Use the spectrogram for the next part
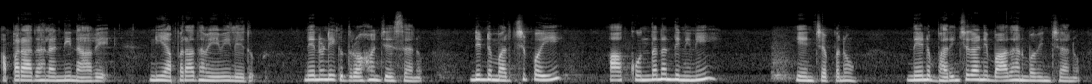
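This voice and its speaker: A woman voicing a troubled middle-aged man in a read-aloud story, speaking low and subdued. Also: steady tone, moderate pace, pauses often, a little mellow, lo-fi sound, a little hiss or hum, close to an everyday voice. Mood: remorseful.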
